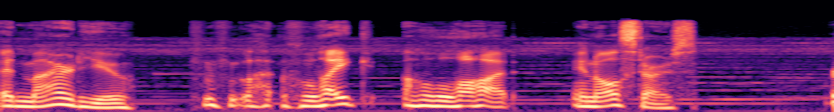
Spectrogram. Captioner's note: chuckling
